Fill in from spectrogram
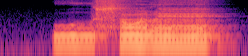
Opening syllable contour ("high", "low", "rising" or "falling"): low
